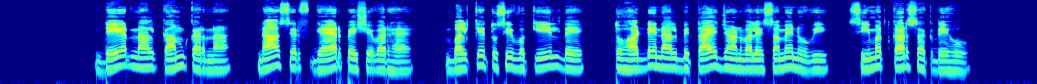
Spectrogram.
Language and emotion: Punjabi, neutral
